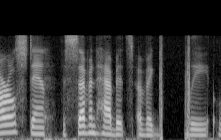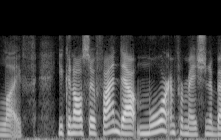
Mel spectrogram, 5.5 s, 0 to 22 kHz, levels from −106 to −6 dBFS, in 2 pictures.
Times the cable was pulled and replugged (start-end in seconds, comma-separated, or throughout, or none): 2.00-2.37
